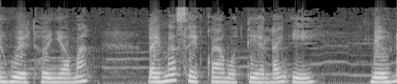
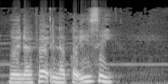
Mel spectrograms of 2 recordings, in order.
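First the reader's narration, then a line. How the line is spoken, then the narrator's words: Dazed, puzzled. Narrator (Vietnamese): Tần Lạc ngây ngẩn khó hiểu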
